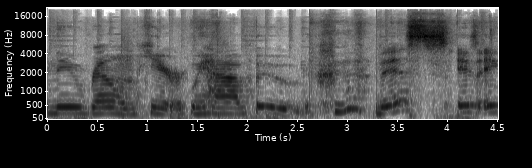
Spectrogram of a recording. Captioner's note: giggles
